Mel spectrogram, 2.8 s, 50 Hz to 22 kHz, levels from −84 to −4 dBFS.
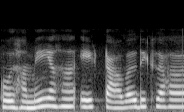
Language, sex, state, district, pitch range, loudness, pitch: Hindi, female, Maharashtra, Gondia, 230-250 Hz, -14 LUFS, 240 Hz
